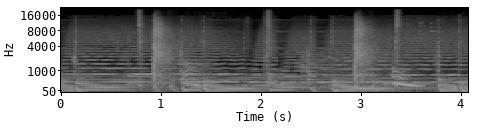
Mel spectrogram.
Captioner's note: smack; smack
